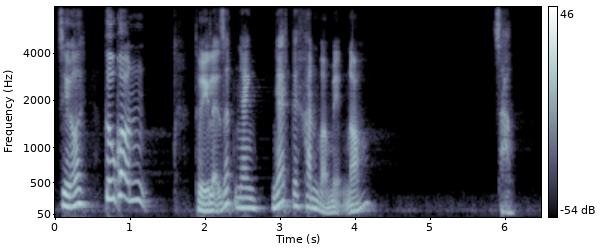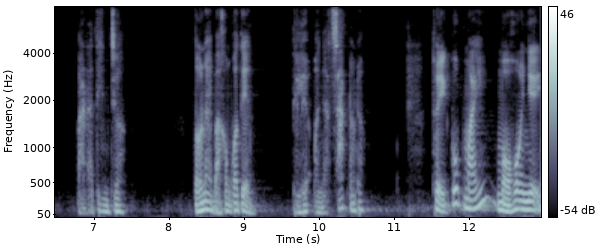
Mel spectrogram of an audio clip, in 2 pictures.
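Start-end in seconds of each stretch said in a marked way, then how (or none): 0.0-1.2 high, loud cry for help; kidnapped girl screaming for help. Acted. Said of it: "Thanh vội gào lên". 5.8-10.6 lower, softer, menacing rasp; a hint of a put-on husky threat; faked hoarse voice. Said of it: "giả giọng khàn khàn".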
